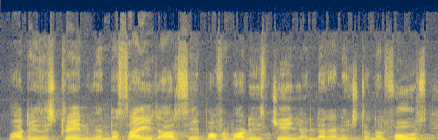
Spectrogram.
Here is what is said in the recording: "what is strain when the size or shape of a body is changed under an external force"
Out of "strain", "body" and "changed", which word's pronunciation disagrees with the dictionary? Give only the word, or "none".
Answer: changed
